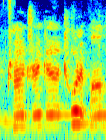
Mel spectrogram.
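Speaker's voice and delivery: fast, loud dog voice; dog's voice. Retold or imitated.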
